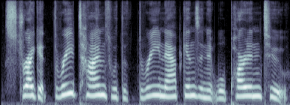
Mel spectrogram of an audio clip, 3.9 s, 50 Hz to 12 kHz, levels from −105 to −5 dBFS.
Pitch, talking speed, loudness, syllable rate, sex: 250 Hz, 215 wpm, -18 LUFS, 4.7 syllables/s, female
